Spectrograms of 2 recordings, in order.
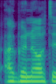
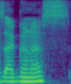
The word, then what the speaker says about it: Agunot: Agunot, or Agunas, as probably you're going to pronounce it. We're just, for the listeners out there, Agunot is Agunas and Toenet is Toenes.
